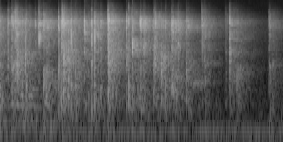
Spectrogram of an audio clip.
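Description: A crowd claps steadily to give praise to the Lord, many hands producing a dense, bright patter of overlapping claps with sharper individual strikes standing out, continuing without voices for the whole stretch.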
